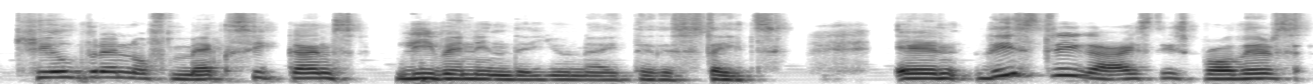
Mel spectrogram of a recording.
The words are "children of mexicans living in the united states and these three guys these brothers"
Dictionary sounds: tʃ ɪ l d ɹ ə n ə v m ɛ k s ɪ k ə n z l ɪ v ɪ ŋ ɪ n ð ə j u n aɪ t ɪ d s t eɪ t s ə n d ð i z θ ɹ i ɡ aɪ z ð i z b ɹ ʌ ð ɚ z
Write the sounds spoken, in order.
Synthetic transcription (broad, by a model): tʃ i l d ɹ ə n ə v m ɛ k s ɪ k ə n s l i b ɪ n ɪ n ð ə j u n aɪ t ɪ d s t eɪ t s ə n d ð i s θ ɹ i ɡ aɪ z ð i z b ɹ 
